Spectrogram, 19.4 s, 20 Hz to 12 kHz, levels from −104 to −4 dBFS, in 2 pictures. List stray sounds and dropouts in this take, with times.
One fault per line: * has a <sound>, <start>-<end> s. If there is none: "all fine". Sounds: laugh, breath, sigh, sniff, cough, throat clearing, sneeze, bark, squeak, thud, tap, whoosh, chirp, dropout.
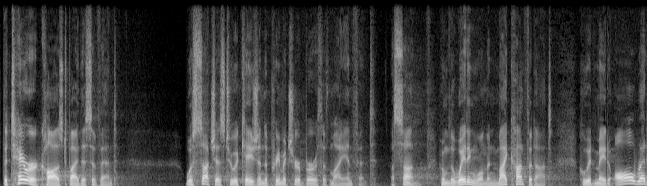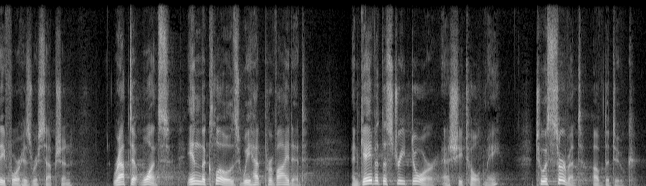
all fine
